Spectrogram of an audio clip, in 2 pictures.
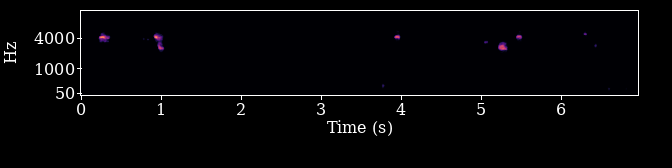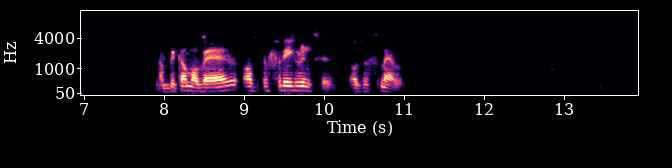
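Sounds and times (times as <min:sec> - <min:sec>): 
birds chirping in short high-pitched bursts: 0:00.2 - 0:01.2, 0:03.8 - 0:04.1, 0:05.0 - 0:05.6, 0:08.0 - 0:11.0
speech: 0:07.9 - 0:11.1.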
